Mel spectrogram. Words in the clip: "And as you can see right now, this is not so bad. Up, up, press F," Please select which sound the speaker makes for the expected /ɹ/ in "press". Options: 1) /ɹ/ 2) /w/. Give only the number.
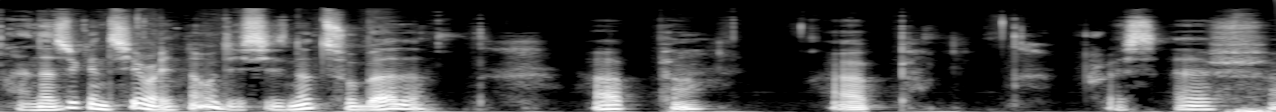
1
